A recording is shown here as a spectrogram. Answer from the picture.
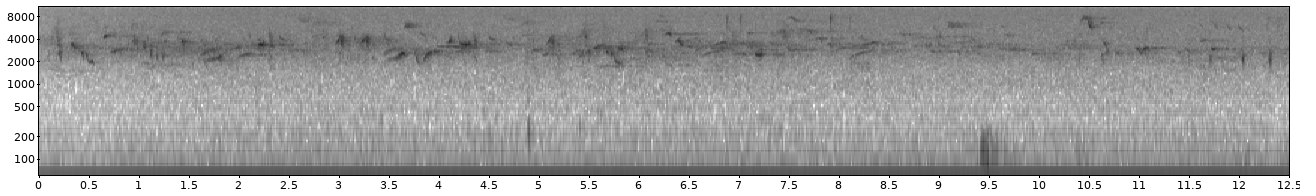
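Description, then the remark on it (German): An icterine warbler, singing loudly from a blackthorn hedge, pours out a fast, restless stream of varied high chirps, whistles and mimicked notes, dense and continuous over a faint hiss, with no voices. “Das sind die wilden Imitationen des das sind hier die wilden Imitationen des Gelbspötters.”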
